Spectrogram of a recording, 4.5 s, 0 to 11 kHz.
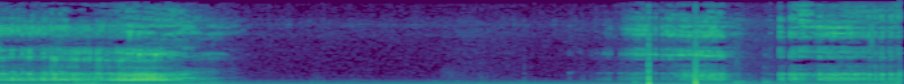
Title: Me burping #2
